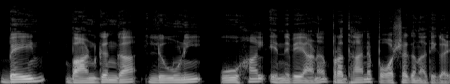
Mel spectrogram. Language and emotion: Malayalam, neutral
